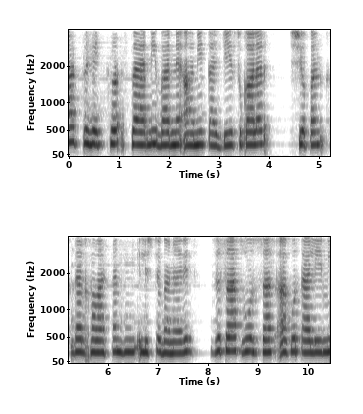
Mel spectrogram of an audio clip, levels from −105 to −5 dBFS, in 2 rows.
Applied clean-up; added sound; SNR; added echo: neural mask model DeepFilterNet 3.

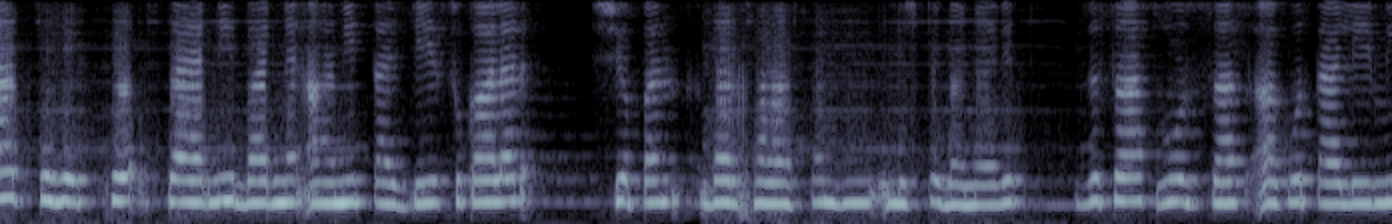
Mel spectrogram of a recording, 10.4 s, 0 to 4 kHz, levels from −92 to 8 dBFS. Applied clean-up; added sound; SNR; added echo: neural separator model SepFormer DNS4.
